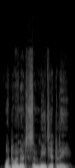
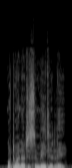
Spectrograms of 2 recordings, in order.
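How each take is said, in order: First: The voice sounds warm, clean and clear. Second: The voice sounds thicker, slightly coarse, with sharp highs. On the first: The speaker calls it right. "I notice the warmth down there and the clarity" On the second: The speaker calls it wrong. "perhaps a slight thickening there and t, t, t, an accentuation at the top there"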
